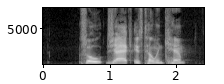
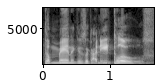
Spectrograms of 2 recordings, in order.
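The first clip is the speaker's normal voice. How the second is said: slow menacing demand; 2 semitones lower, much slower than usual. Retold or imitated. Acting the villain's slow demand.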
